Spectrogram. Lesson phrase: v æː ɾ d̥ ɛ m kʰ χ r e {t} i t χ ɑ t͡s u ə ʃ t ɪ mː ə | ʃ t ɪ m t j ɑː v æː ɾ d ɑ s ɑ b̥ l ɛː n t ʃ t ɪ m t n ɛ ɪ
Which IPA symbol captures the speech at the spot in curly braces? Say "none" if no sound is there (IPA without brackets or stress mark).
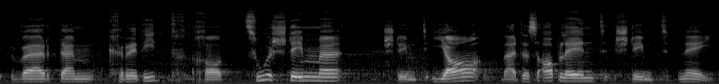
d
